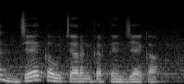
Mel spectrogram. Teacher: तो हमारे जो जीभ है वो मशूड़ा को स्पर्श करती है, तो इसलिए हम इस जय को तालव्य में भी शामिल करेंगे और इस वत्सरीय में भी शामिल करेंगे।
